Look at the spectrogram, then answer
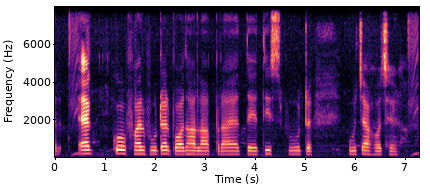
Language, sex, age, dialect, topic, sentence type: Magahi, female, 18-24, Northeastern/Surjapuri, agriculture, statement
